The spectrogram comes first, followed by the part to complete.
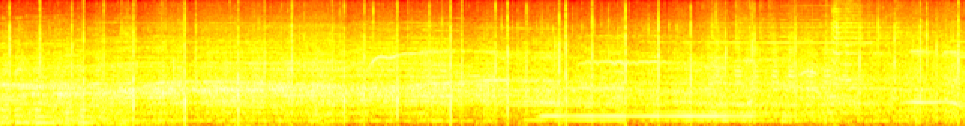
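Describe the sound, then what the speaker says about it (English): A crowd of students at a high school event cheers, whoops and claps loudly and close by, with children shouting and lively chatter running throughout. "let's give them a big round of applause."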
